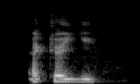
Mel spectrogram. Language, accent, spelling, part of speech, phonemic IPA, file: French, Canada, accueillit, verb, /a.kœ.ji/, LL-Q150 (fra)-accueillit.wav
- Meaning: third-person singular past historic of accueillir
